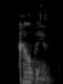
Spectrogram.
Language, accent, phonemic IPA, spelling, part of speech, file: English, Southern England, /ˈælbɪən/, Albion, proper noun, LL-Q1860 (eng)-Albion.wav
- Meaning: 1. Great Britain (or sometimes just England or the British Isles) 2. Any of several places in the United States: A census-designated place in Mendocino County, California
